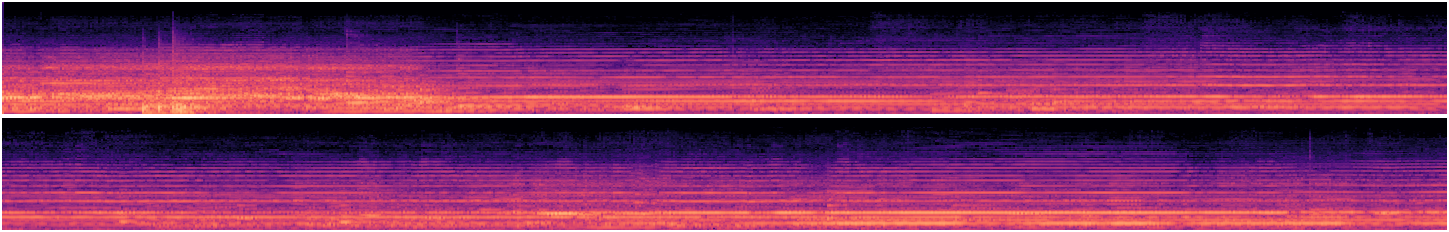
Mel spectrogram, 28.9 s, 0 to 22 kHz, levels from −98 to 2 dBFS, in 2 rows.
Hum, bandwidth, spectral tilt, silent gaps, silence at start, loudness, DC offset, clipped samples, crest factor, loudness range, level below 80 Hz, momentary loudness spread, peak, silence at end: none; 7.6 kHz; -8 dB/octave; none; 0 s; -22 LUFS; under 0.1%; under 0.1%; 18 dB; 9 LU; -42 dBFS; 9 LU; -4 dBFS; 0 s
